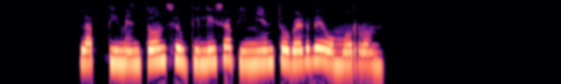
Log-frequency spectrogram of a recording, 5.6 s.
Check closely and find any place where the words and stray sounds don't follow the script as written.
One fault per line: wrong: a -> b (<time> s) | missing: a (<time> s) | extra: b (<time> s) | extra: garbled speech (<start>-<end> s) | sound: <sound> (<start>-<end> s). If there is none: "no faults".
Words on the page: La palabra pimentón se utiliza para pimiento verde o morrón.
missing: palabra (0.9 s)
missing: para (2.3 s)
